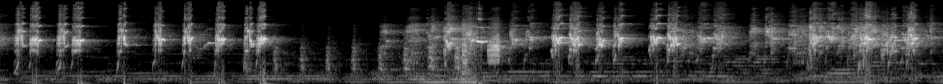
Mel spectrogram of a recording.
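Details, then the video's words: Javan myna song opening with evenly spaced harsh squawks, then a pause, then a long dense stretch of scratchy chattering and buzzy notes. "Kicau jalak kebo"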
